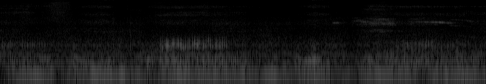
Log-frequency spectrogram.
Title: a very loud snore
